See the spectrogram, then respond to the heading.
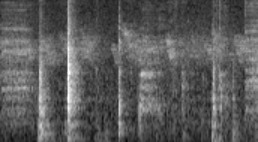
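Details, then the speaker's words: Cat door after its hinges were lubricated with plastic grease: only a few dull clacks as the flap hits its stops, no creak or squeak; hinges now quiet. "this is the door that's now been taken care of on those hinges and lubricated with plastic grease you can tell us much more silent now"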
